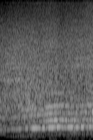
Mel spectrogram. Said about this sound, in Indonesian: Lamborghini ngeri tuh Lamborghini itu, lewat. itu antara Lamborghini atau angkot iya iya, iya.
